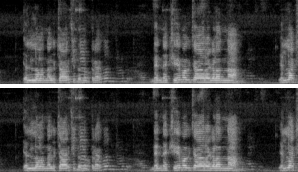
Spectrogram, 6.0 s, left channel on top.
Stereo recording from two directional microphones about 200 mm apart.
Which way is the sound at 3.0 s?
20° left (ahead or behind).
